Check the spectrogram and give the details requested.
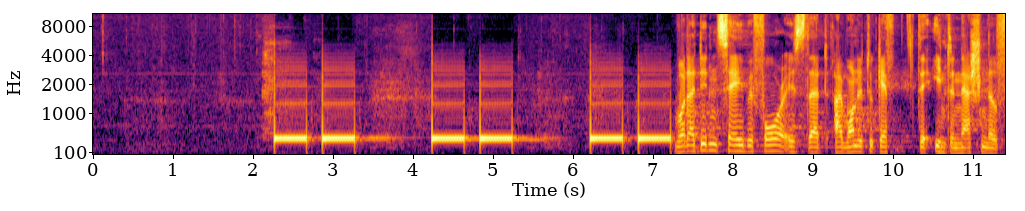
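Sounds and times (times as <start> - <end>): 
British telephone ringing tone double buzzes: 2.1 - 5.6, 6.2 - 7.3
speech: 7.3 - 11.4.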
